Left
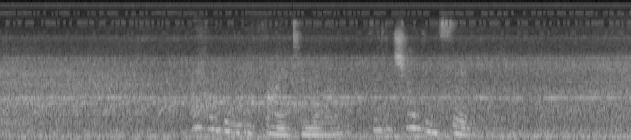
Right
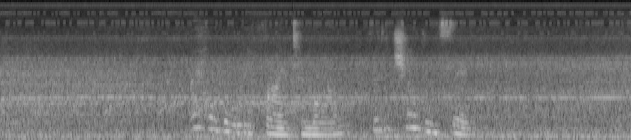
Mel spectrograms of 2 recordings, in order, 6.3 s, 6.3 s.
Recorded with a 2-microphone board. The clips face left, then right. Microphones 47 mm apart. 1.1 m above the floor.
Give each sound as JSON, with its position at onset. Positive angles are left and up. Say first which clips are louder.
{"t": 1.9, "sound": "a woman speaking", "louder": "right 2 dB", "side_deg": -65, "distance_m": 1.1}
